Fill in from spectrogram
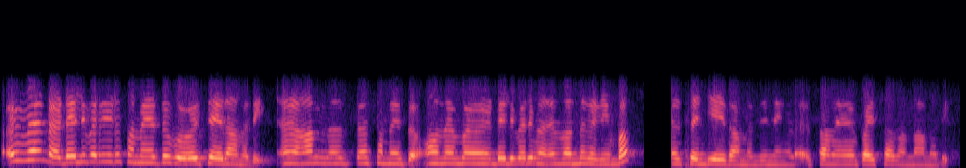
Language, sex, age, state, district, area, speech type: Malayalam, female, 30-45, Kerala, Idukki, rural, conversation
